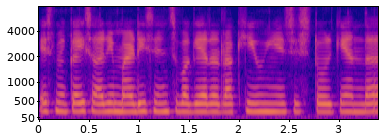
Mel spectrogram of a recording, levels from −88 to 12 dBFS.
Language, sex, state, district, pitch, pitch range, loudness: Hindi, female, Bihar, Sitamarhi, 215 Hz, 215-225 Hz, -27 LUFS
